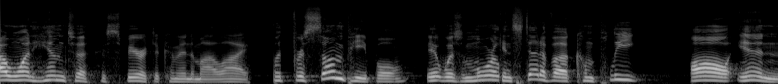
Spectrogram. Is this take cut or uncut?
cut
